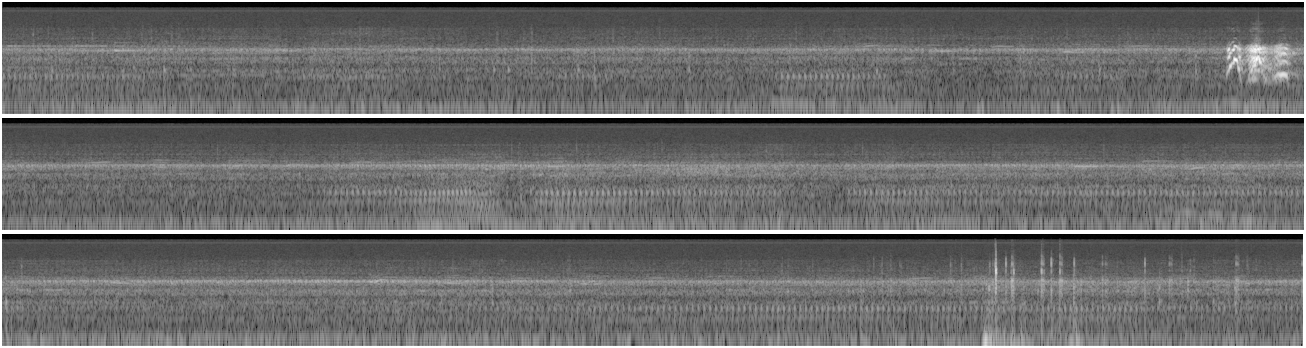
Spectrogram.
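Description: Enduro motorcycle engine running steadily at low speed on a snowy road. A dog barks in a short loud burst about nine seconds in, and there is a second short burst near the end.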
